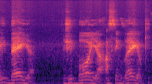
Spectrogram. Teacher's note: Você vai ver que elas são paroxítonas, ou seja, a penúltima sílaba que é a mais forte, e tem um ditongo nessa penúltima sílaba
